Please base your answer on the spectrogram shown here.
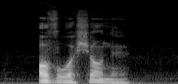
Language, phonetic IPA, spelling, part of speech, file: Polish, [ˌɔvwɔˈɕɔ̃nɨ], owłosiony, adjective, Pl-owłosiony.ogg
